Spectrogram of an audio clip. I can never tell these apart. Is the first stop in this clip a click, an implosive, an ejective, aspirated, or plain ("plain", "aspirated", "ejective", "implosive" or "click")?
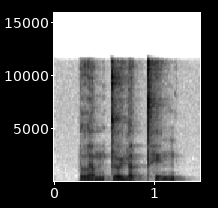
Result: plain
